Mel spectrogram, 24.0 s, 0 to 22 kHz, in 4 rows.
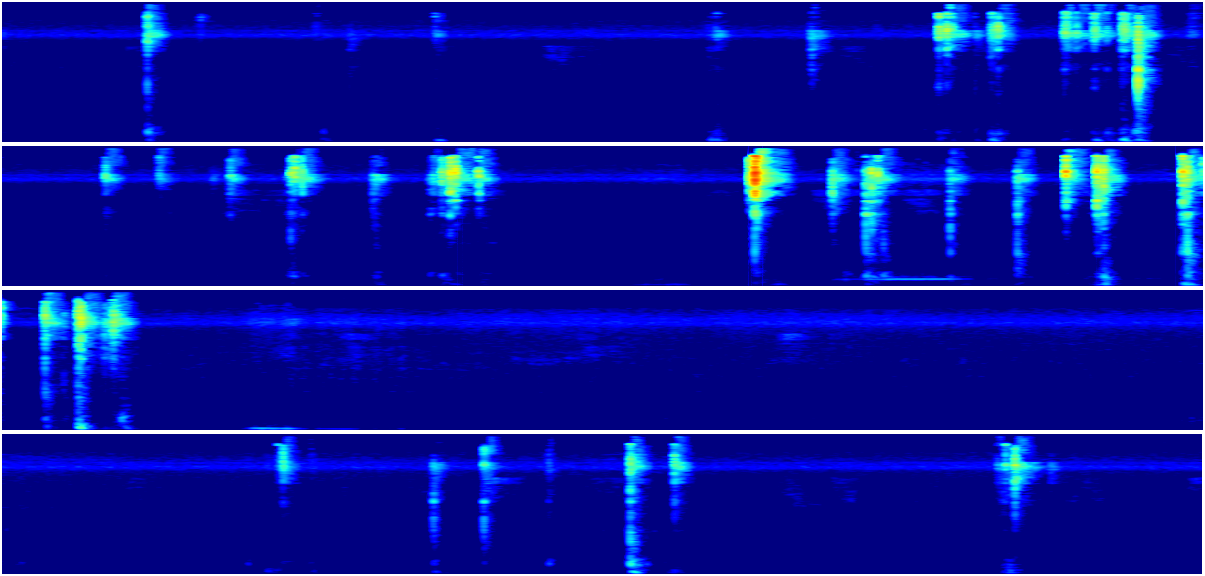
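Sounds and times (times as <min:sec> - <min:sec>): lock pick clicking and scraping: 0:07.3 - 0:08.5, 0:09.7 - 0:12.7.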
